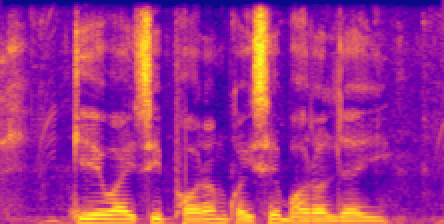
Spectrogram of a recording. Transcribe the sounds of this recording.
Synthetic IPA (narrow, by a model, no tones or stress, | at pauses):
kewaːisipʰɔːɾəmkəɪsebʱəɾəld͡ʒaːi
